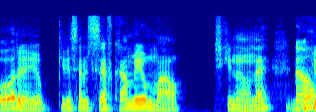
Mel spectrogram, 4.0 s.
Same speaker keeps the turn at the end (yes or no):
yes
